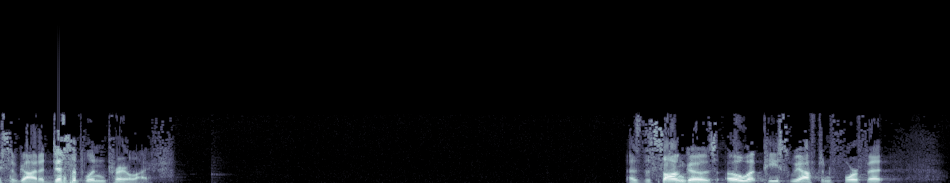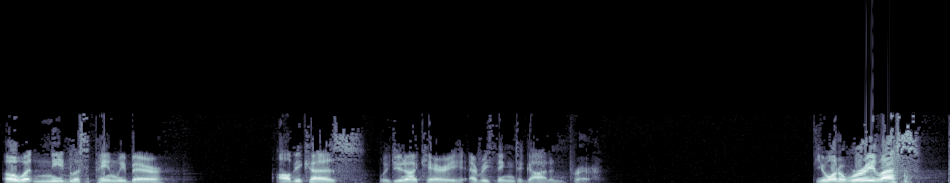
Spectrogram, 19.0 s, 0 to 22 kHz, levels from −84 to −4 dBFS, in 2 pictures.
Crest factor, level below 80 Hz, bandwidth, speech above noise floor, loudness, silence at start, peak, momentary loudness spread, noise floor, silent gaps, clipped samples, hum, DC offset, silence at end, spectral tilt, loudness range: 20 dB; -58 dBFS; 8.8 kHz; 56 dB; -16 LUFS; 0 s; 0 dBFS; 16 LU; -73 dBFS; none; under 0.1%; none; under 0.1%; 0.3 s; -4.5 dB/octave; 12 LU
